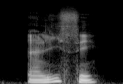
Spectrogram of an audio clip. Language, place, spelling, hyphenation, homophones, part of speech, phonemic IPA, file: French, Paris, lycée, ly‧cée, lycées / lissé / lissés, noun / adjective, /li.se/, Fr-lycée.ogg
- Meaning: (noun) a public secondary school; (adjective) Lyceus, Lycean (epithet of Apollo)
